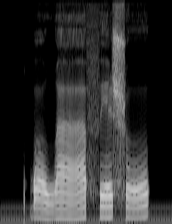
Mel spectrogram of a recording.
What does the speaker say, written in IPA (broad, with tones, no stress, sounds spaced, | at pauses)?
ɓ ɔ˨˩ w aː˨˩˦ f e˧˥ ʂ o˧˥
